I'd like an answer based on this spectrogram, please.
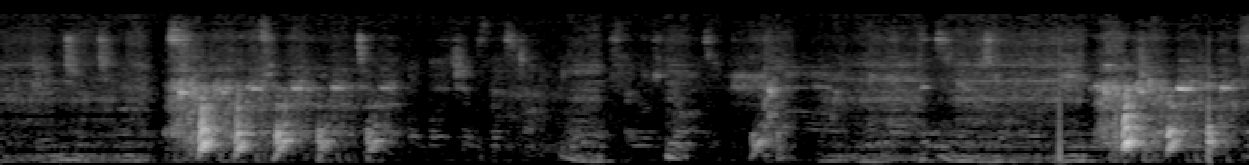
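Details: Sleeping pet dog hiccuping and snoring while dreaming: a quick run of short, sharp vocal bursts about every quarter second, a softer stretch with faint breathy sounds, then another loud clustered burst near the end.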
